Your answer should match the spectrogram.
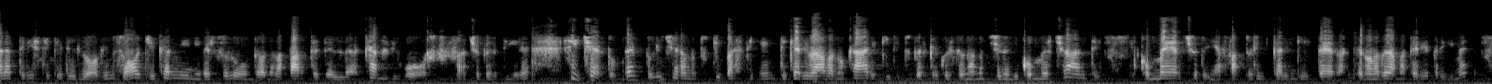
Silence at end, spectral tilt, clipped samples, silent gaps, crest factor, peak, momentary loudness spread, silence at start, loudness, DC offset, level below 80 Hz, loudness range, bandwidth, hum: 0 s; 0 dB/octave; under 0.1%; none; 24 dB; 0 dBFS; 15 LU; 0 s; -22 LUFS; under 0.1%; -60 dBFS; 4 LU; 12 kHz; none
